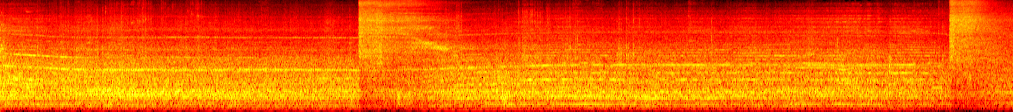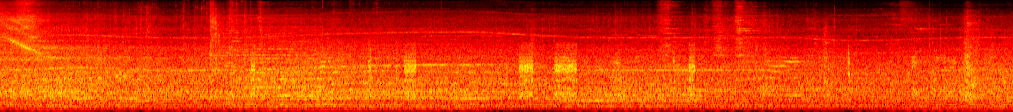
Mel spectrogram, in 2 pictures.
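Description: Freight train rolling on rails, with thin, wavering high-pitched wheel squeal over the running noise and two sharp clanks, one about four seconds in and one about twelve seconds in.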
